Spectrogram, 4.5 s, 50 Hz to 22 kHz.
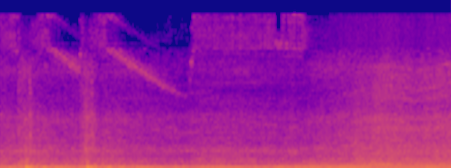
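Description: A Formula RSS 4 race car engine in a racing sim video game drones steadily under acceleration, its tone settling and then slowly climbing again, continuous and fairly loud with no other sounds.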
